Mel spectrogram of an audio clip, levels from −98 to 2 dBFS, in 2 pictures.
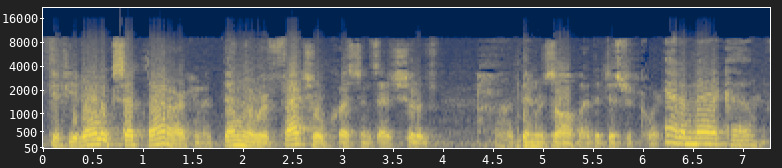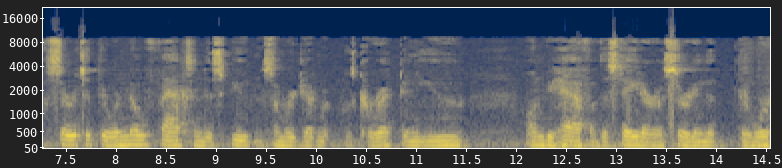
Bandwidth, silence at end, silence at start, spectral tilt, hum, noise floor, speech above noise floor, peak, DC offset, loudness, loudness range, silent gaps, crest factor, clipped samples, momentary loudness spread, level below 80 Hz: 11.5 kHz; 0 s; 0 s; -5 dB/octave; none; -37 dBFS; 27 dB; 0 dBFS; under 0.1%; -11 LUFS; 7 LU; none; 12 dB; under 0.1%; 13 LU; -42 dBFS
